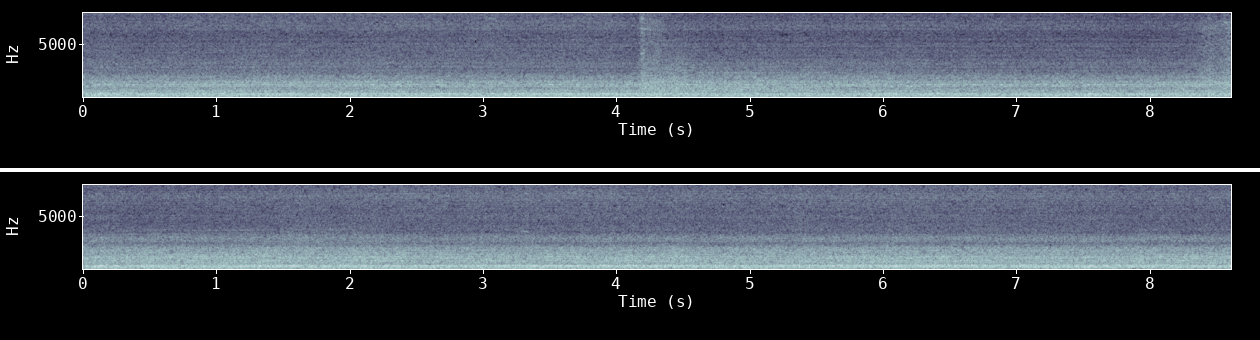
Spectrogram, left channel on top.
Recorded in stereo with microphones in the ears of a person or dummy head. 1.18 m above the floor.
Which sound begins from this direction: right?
Running water, at 0.0 s.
